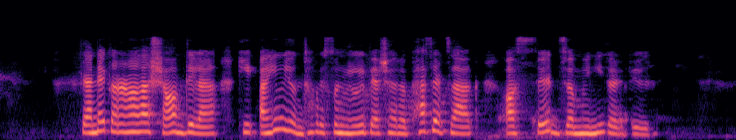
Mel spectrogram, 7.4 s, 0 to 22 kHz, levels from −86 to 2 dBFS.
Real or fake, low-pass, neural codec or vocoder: fake; 7.2 kHz; codec, 16 kHz, 1 kbps, FunCodec, trained on LibriTTS, 50 frames a second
